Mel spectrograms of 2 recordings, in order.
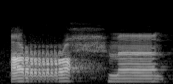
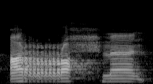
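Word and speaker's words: الرحمن: muncullah suara Arrahman bukan Arrohman Arrahman ya demikian juga huruf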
